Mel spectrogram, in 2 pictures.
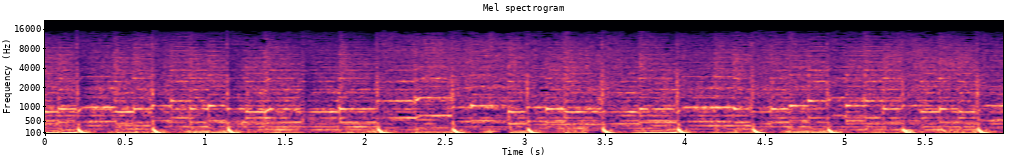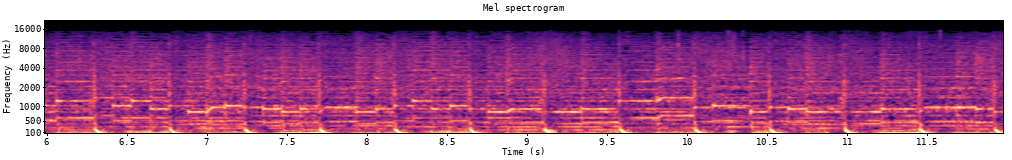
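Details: Loud electronic dance music with a driving bass beat near two pulses per second and dense synth layers throughout; no animal voices stand out.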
